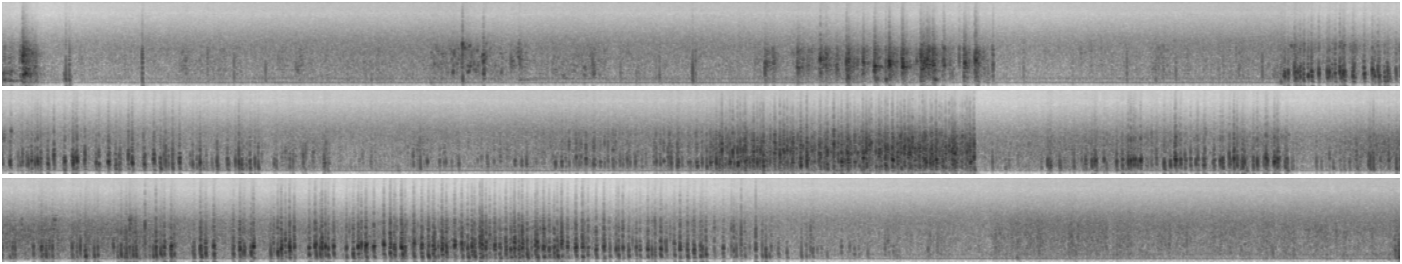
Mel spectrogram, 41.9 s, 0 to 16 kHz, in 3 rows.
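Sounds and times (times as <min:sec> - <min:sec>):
horses galloping: 0:07.6 - 0:10.0, 0:12.8 - 0:17.3, 0:18.1 - 0:23.8, 0:24.7 - 0:36.7.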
